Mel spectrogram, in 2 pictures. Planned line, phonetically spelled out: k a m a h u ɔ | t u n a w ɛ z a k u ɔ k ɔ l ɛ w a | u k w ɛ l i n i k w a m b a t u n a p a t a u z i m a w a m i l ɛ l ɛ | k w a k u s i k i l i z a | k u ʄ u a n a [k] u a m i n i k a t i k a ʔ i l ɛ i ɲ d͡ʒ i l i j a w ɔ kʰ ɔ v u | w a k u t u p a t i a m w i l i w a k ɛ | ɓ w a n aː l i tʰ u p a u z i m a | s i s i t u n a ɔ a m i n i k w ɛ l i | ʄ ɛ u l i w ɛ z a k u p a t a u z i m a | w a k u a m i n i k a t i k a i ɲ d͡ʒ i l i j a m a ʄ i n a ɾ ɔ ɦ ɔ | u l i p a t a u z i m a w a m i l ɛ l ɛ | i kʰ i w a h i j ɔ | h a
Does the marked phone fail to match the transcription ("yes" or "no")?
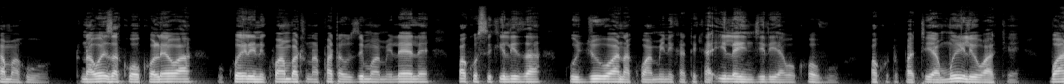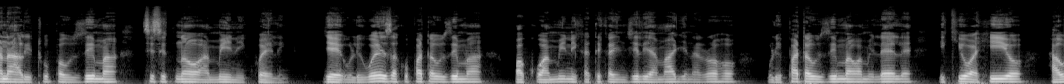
no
